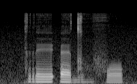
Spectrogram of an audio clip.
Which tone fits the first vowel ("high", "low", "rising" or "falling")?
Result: high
